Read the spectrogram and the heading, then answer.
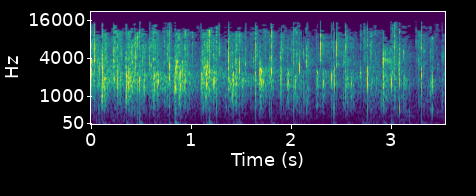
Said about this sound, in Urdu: بہرحال لائق داد و مبارکباد ہیں آپ سب. ان تمام خواتین کے لیے ایک زوردار تالیاں.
